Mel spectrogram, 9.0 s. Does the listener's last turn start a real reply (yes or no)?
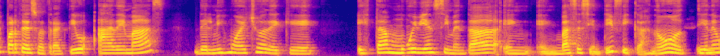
no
